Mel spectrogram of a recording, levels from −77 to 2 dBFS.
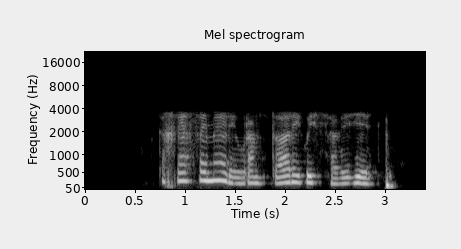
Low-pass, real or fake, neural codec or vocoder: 3.6 kHz; fake; codec, 16 kHz, 8 kbps, FunCodec, trained on Chinese and English, 25 frames a second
